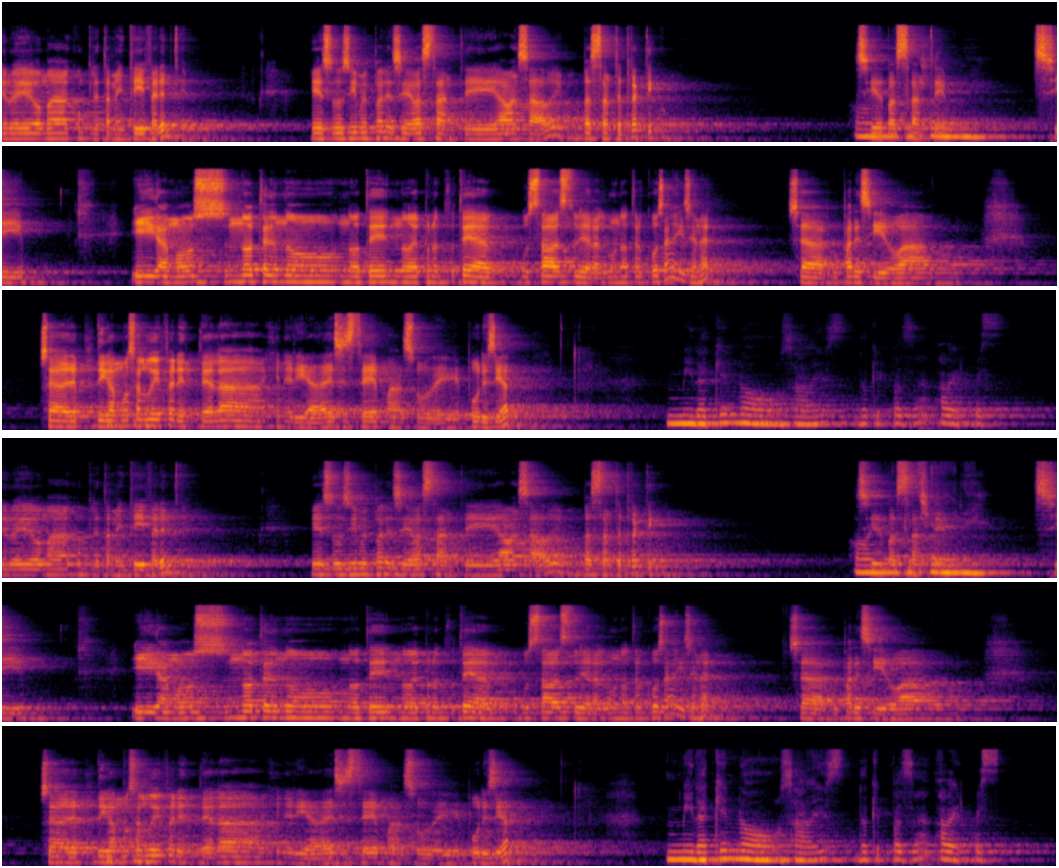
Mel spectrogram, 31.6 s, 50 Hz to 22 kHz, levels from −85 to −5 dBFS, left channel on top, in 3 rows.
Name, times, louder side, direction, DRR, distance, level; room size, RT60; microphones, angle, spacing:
voice 1, 0.0-1.9 2.6-2.8 3.1-6.5 8.6-9.5 10.3-10.8 11.3-11.5 11.9-17.6 18.4-19.9 20.4-20.8 21.5-26.2, left 6 dB, 45° left, 8 dB, 0.5 m, -27 dB
voice 2, 8.5-9.8 22.4-22.5 27.2-27.5 27.7-31.1, right 2 dB, 35° right, 10 dB, 0.4 m, -33 dB
11.5 x 5.8 x 5.6 m, 2.8 s
head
